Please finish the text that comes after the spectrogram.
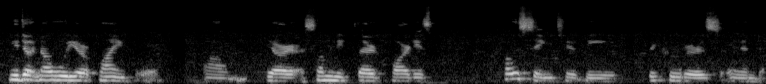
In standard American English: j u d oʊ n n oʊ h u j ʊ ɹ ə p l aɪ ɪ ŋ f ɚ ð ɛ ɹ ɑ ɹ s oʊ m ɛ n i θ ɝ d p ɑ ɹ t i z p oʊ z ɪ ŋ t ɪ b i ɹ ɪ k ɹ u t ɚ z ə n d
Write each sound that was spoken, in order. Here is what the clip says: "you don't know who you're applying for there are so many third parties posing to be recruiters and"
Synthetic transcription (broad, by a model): j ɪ d oʊ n n oʊ h u j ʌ ɹ ə p l aɪ ɪ ŋ f ɚ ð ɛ ɹ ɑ ɹ s oʊ m ɛ n i θ ɝ d p ɑ ɹ t i z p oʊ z ɪ ŋ t ɪ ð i ɹ ɪ k ɹ u t ɚ z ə n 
